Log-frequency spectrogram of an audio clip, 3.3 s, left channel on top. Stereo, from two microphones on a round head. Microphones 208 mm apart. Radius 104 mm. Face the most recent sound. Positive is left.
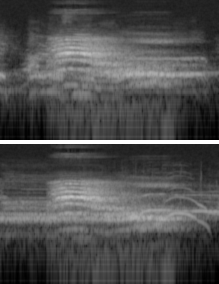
turn(degrees=25)  # may be behind; listen again after turning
